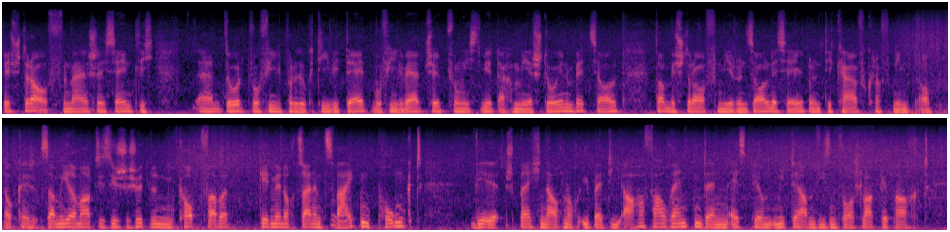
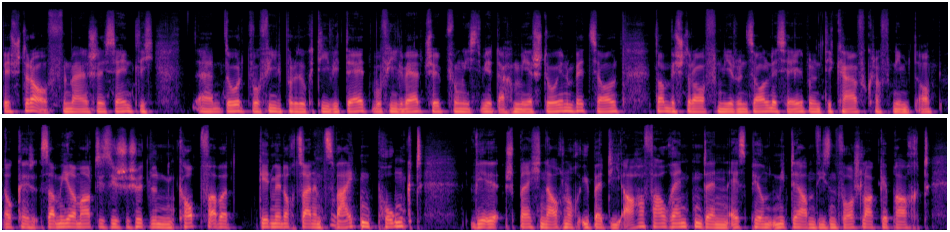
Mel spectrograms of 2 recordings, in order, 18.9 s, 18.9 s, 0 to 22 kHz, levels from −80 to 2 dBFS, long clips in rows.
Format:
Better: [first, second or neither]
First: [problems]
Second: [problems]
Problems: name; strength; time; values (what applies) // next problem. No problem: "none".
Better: second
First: wind noise on the microphone; occasional gusts; 15 dB below the speech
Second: none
